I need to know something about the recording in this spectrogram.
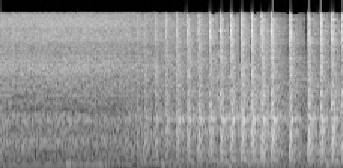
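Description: A hydraulic breaker hammers rapidly on rock.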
